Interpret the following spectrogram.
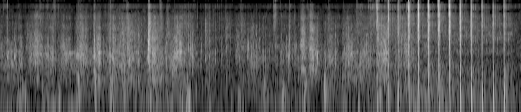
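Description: Running footsteps on a dirt field with the rustle of gear, then, late on, a paintball marker firing a rapid string of sharp shots, about six a second.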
